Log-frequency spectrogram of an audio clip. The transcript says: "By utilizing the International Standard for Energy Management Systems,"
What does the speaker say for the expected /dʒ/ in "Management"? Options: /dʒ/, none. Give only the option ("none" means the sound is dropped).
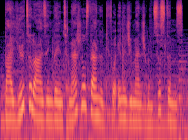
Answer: /dʒ/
